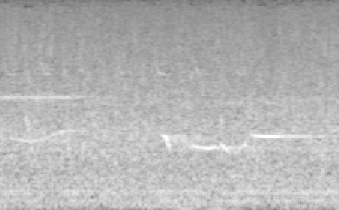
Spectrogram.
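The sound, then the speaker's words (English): Faint birds chirp in a few short whistled notes midway through, over a soft, steady wash of waves and water. No one speaks. “Listen to the sounds. The sounds of waves, the waters, these birds, these surroundings.”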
